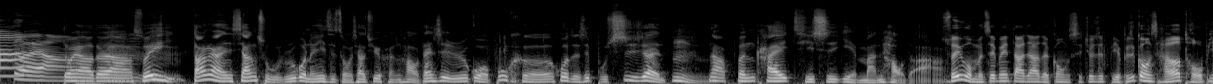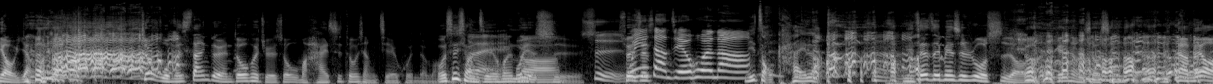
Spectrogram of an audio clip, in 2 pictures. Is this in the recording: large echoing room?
no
